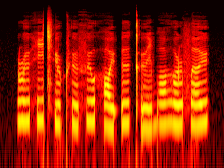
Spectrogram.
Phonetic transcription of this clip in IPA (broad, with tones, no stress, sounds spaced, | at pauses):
ɭ ʉ˧˥ h i˧˥ t͡sʼ y˨˩˦ ʈʰ ʉ˨˩˦ f ʉ˧˥ u̯ h ɔ˨˩˦ y̯ ʔ ɨ˧˥ kʼ ʉ˨˩˦ i̯ b ɔ˧˥ ɦ o˧˥ ɭ f ə˧˥ y̯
